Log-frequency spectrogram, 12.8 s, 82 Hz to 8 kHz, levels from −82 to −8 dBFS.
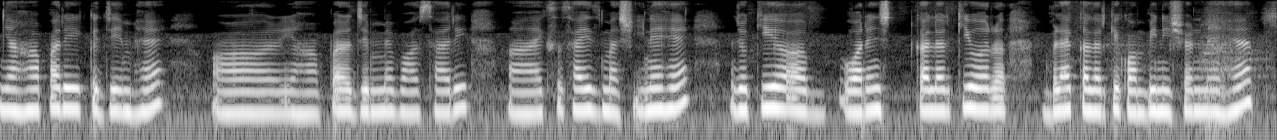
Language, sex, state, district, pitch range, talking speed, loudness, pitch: Hindi, female, Uttar Pradesh, Budaun, 200-220 Hz, 140 wpm, -16 LUFS, 210 Hz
